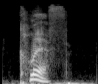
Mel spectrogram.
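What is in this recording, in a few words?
"cliff", American English; gcompris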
